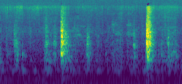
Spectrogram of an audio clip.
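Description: Drawers sliding and knocking as someone rummages through them, with a few sharp wooden bumps and scrapes at an uneven pace, fairly close by.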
